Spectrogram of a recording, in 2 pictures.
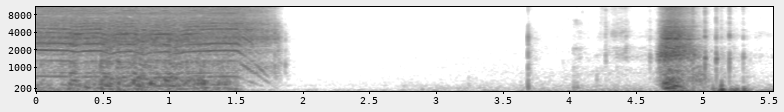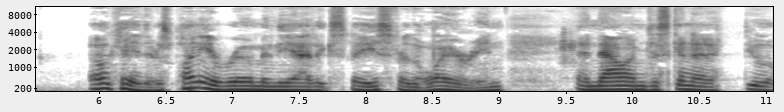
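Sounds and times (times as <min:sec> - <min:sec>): cordless drill motor whine: 0:00.0 - 0:02.0.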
